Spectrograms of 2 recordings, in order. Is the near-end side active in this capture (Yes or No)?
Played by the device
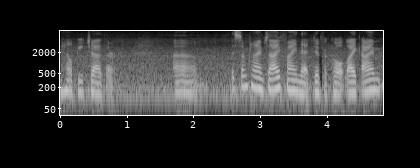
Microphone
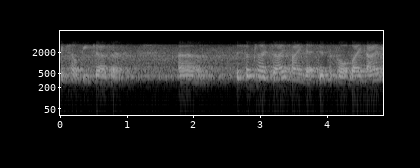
Yes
